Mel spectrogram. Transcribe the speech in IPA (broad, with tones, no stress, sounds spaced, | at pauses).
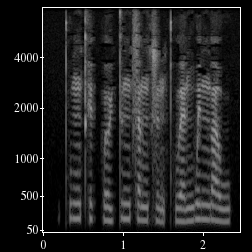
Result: kʷʰ ɐ˧ ŋ t̪ʰ ɪ˨ k̚ w ɵ˨˥ ɥ t̪ ɪ˥ ŋ s ɐ˧ ŋ t͡s ɵ˨˩ n kʷʰ ɛː˨˥ ŋ w ɪ˥ ŋ ɐ˧ w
